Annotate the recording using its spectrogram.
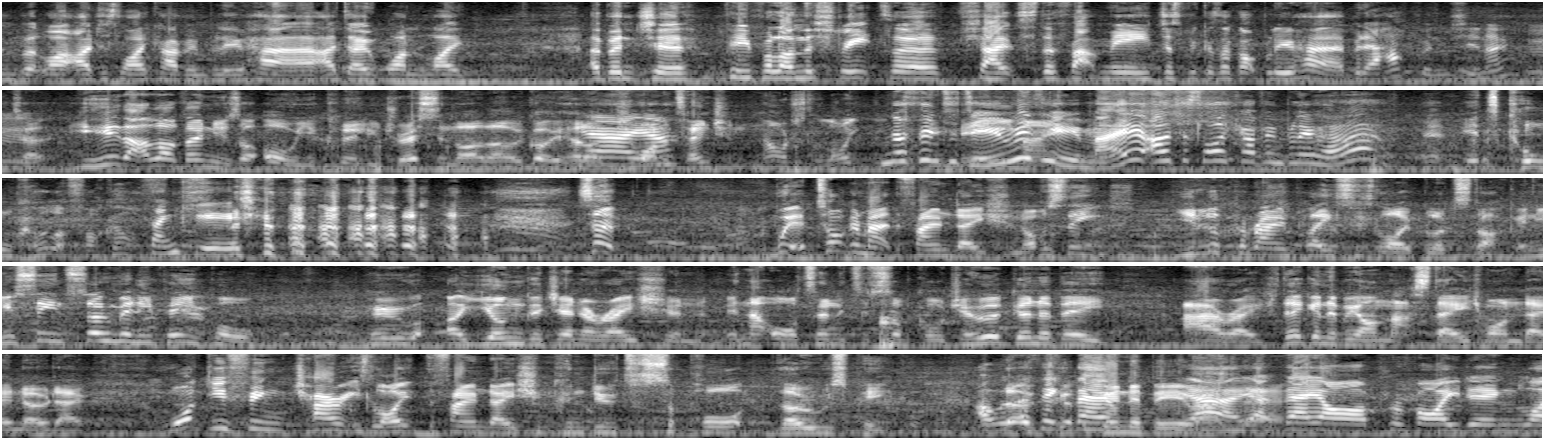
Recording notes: From our 'Live from Bloodstock 2023' series.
